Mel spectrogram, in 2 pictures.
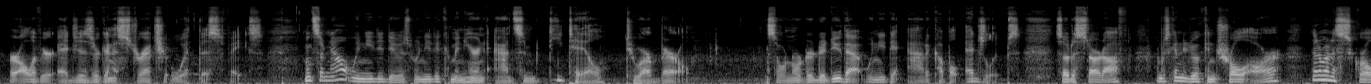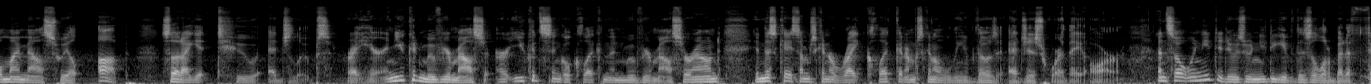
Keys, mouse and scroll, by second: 1.7 middle click, 2.6-3.0 scroll down 3, 3.0-4.7 scroll up 3, 11.2 ctrl+r, 22.6 middle click, 23.4-25.1 scroll up 1, 27.3-27.4 scroll up 3.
